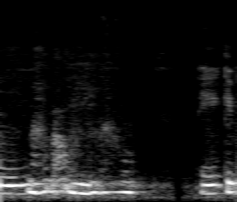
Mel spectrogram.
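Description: A woman's voice chanting a Then ritual song, holding long, slightly wavering notes, then breaking off for a breath near the end.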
